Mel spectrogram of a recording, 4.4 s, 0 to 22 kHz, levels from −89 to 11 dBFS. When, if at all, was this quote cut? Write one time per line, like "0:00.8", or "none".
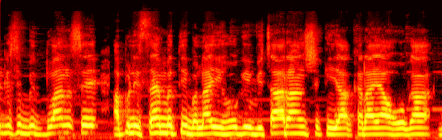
0:01.1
